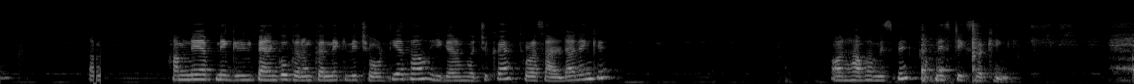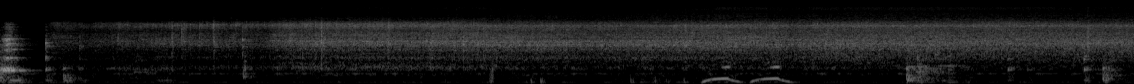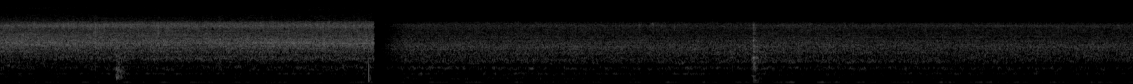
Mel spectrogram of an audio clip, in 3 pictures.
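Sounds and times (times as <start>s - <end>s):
skewers sizzling on grill pan: 11.1s - 34.0s.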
